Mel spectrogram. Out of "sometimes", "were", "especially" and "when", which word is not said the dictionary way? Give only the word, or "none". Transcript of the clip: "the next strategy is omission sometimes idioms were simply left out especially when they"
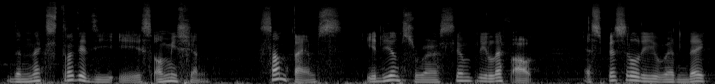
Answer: sometimes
